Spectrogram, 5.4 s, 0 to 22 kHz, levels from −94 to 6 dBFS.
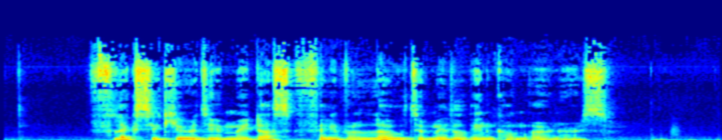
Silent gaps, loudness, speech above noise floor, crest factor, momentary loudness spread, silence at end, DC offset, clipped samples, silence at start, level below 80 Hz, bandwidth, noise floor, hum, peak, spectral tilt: none; -27 LUFS; 32 dB; 22 dB; 13 LU; 0 s; under 0.1%; under 0.1%; 0.15 s; -56 dBFS; 16.5 kHz; -61 dBFS; none; -8 dBFS; -3.5 dB/octave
